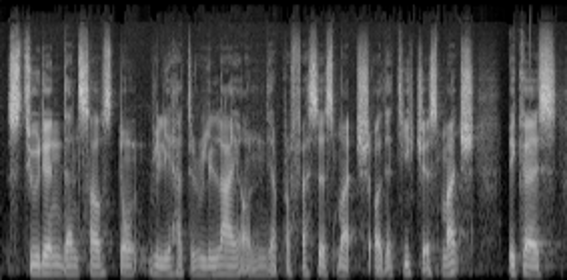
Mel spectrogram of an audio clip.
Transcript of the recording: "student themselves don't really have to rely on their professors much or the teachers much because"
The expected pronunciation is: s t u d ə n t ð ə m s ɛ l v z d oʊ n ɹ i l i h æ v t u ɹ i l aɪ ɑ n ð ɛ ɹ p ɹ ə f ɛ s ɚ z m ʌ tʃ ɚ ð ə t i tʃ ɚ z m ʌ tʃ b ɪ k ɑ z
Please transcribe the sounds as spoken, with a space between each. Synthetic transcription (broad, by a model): s t u d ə n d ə m s ɛ l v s d oʊ n ɹ i l i h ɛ f t u ɹ i l aɪ ɑ n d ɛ p ɹ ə f ɛ s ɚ s m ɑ tʃ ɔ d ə t i tʃ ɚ s m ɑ tʃ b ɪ k ɑ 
